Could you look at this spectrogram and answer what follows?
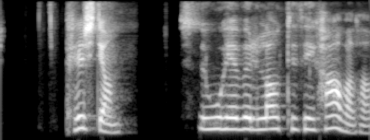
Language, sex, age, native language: Icelandic, male, 12, Icelandic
